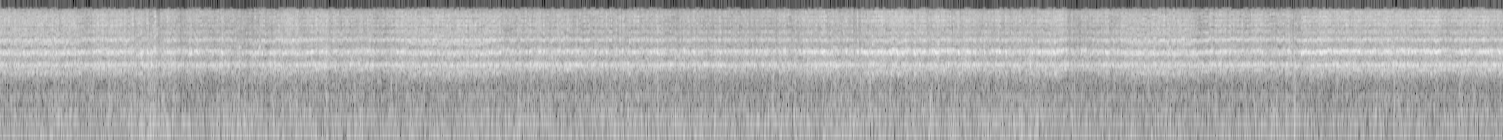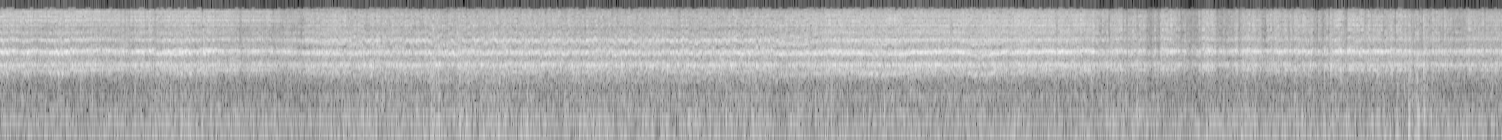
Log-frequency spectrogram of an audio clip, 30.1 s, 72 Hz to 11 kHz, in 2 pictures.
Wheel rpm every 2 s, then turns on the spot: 230, 220, 220, 230, 230, 230, 230, 230, 230, 200, 190, 210, 230, 240, 240.
none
